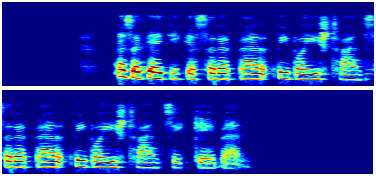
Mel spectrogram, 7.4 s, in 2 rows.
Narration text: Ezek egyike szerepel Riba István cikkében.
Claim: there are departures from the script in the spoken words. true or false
true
